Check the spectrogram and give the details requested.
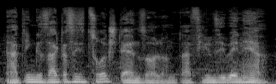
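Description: Actor as a fast-talking hot-headed young male sidekick. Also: lowish voice, close to an everyday voice. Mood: agitated. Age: young adult. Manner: blunt, slangy, pushy. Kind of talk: radio drama dialogue. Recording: music behind the voice.

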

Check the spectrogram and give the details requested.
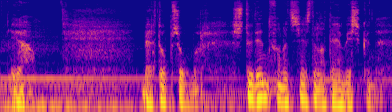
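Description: A man's voice: low voice, moderate pace, over loud music, close to an everyday voice. An actor playing an evasive, shaken Flemish school principal in a radio drama, hesitant and stammering as he weighs his words. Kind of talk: naturalistic radio drama acting.

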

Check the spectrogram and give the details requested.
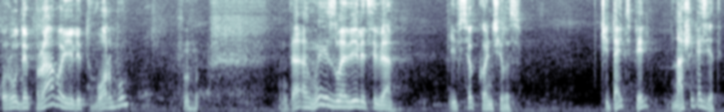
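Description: A man's voice: medium pitch, very animated, takes it slowly, pauses often, fairly bright tone. A man acting a domineering, sly, self-satisfied Nazi secret-police officer in a 1950s radio drama, taunting and commanding in a theatrical way. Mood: gloating. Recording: 1950s radio recording, faint noise.

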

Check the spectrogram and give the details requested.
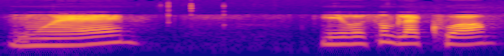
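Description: A woman's voice: mid-range voice, fairly even intonation, slow, dry recording. An actress playing a weary police switchboard operator, curt and laconic, over a lo-fi phone in a podcast drama. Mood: bored, curt. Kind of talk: podcast fiction acting. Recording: noisy, lo-fi phone line.

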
